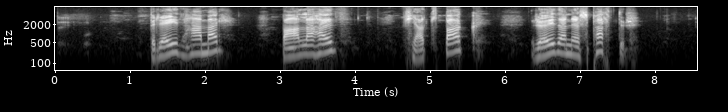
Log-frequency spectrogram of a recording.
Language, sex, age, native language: Icelandic, female, 80-89, Icelandic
